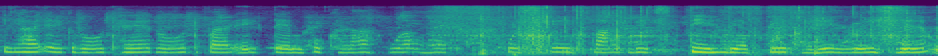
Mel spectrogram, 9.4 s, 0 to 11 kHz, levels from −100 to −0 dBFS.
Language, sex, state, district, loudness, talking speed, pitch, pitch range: Hindi, female, Maharashtra, Nagpur, -18 LUFS, 120 wpm, 225 Hz, 220-235 Hz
